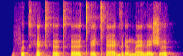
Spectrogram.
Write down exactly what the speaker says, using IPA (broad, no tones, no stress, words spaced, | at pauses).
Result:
fəkʰæ kʰɜkʰɜ tʼɛtʼæɡə ɾɜmæðɛ ʃə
